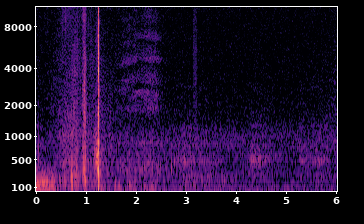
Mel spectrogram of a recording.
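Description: Eight iron striking a golf ball off turf: one sharp click a little over a second in, with a faint rush of the swing just before it. A released strike, with the clubface squared at impact.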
